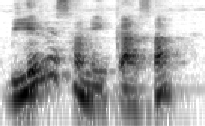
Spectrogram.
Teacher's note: Y en el segundo, vienes a mi casa, se conoce como inflexión tonal ascendente.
